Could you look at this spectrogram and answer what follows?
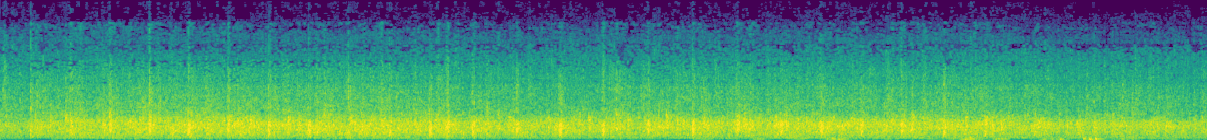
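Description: Audience applauding: steady clapping from many hands throughout, with a few low thumps in the second half.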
